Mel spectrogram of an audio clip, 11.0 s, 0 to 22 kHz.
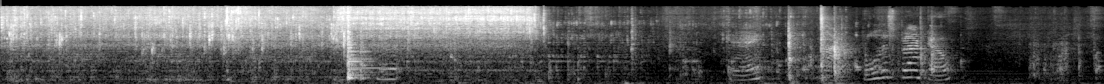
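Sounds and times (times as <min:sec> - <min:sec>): faucet running into steel sink: 0:00.0 - 0:06.5.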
